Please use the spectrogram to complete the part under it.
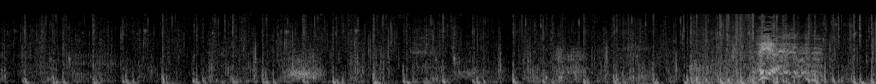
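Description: Horse hooves clip-clop in a steady rhythm, then a horse neighs loudly near the end, with faint ambience beneath, in the video game Ghost of Tsushima.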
